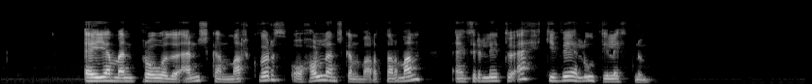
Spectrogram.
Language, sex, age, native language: Icelandic, male, 30-39, Icelandic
